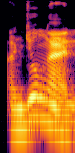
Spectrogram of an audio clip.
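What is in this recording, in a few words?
"anjungan", Malay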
